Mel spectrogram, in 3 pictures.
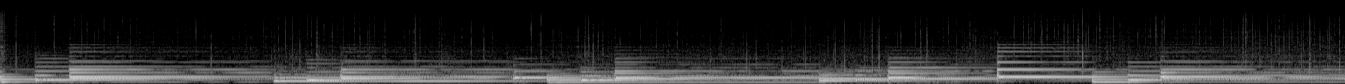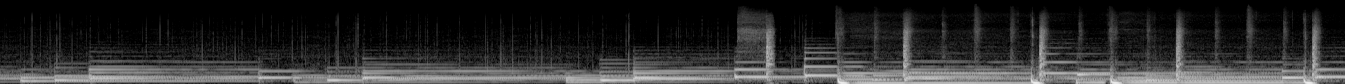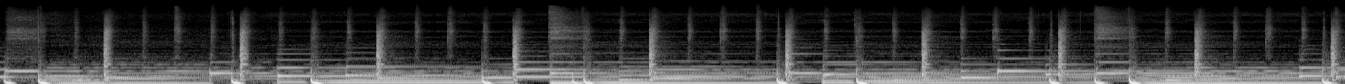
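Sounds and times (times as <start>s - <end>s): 
emotional lo-fi piano music: 0.0s - 40.3s.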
